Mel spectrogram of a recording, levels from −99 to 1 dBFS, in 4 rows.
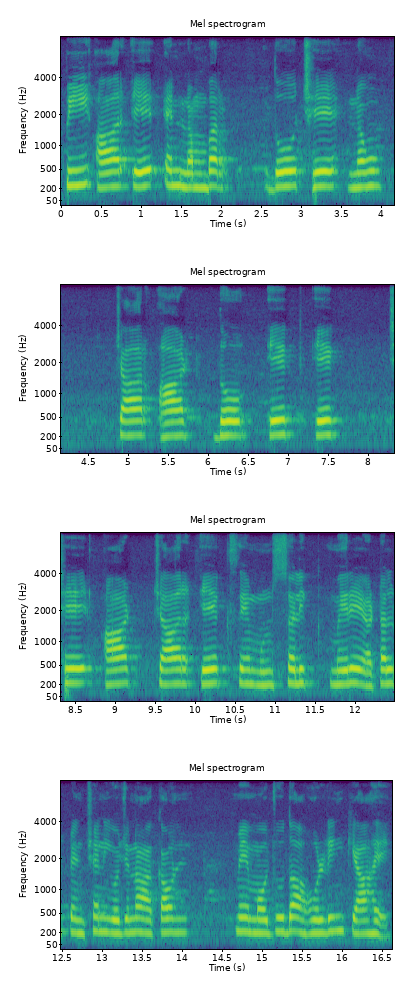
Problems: none marked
